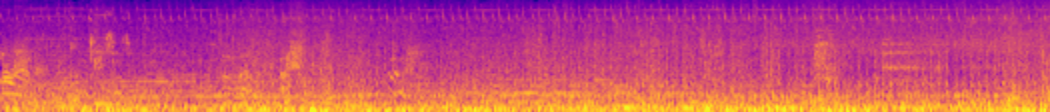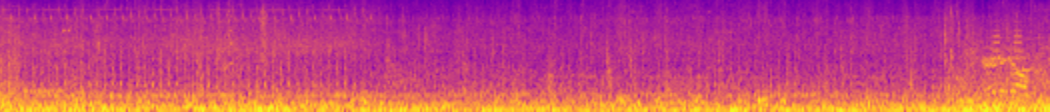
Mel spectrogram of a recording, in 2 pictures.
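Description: A helicopter in Metal Gear Solid V climbs with a loud, dense, continuous rotor and engine drone that stays steady throughout, with game voices mixed in beneath.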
